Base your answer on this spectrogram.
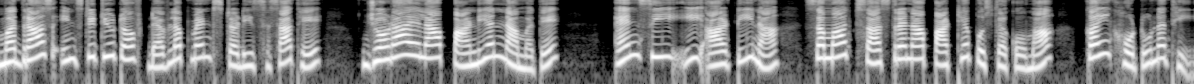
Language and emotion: Gujarati, neutral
